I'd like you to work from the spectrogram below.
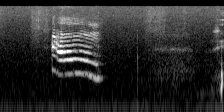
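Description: A single drawn-out cat meow from Minecraft Pocket Edition, clear and fairly close, with a faint steady hum underneath and a soft click near the end.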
